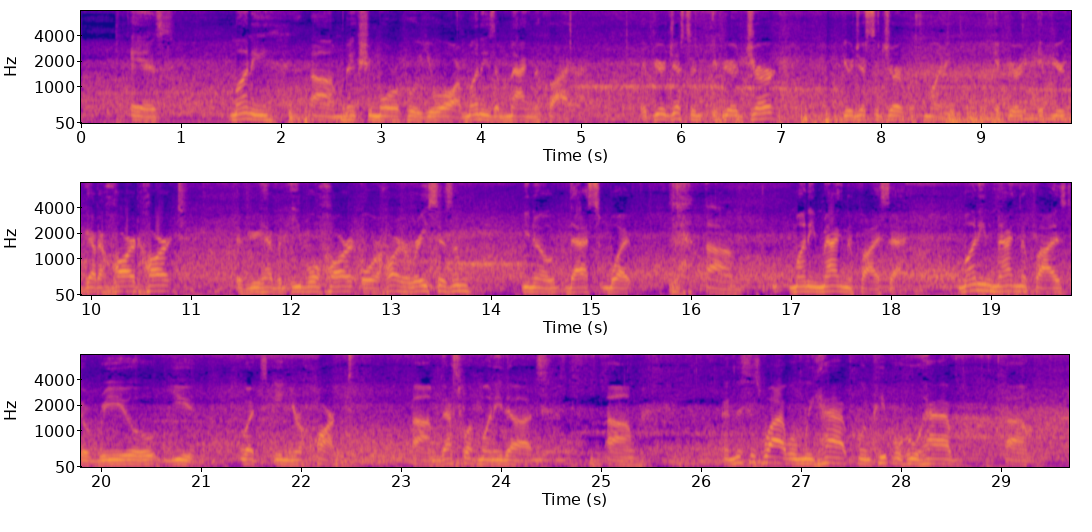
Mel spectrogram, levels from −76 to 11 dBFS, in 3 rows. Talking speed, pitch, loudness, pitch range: 165 wpm, 120 Hz, -16 LUFS, 110-130 Hz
